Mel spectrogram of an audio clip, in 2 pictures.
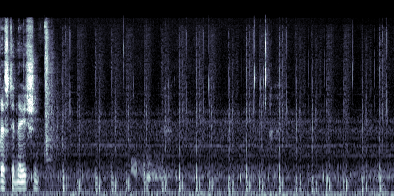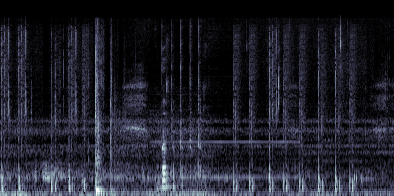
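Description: Footsteps tap at a steady walking pace.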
